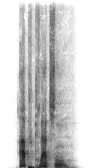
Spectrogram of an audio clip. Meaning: 1. dative plural of Abklatsch 2. gerund of abklatschen
- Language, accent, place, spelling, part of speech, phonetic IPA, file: German, Germany, Berlin, Abklatschen, noun, [ˈapˌklatʃn̩], De-Abklatschen.ogg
